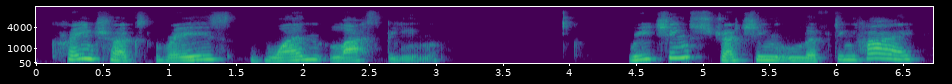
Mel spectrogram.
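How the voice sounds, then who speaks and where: Taking her time with every phrase, a woman reads a picture book in a slow, sing-song way, her fairly high voice rising and falling widely. She sounds like a teacher telling young children a bedtime story, with soft shushes woven in.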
